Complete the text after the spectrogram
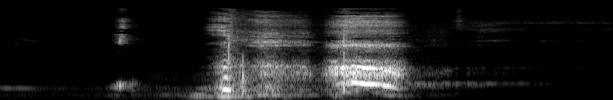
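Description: A young woman groans in pain close by.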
